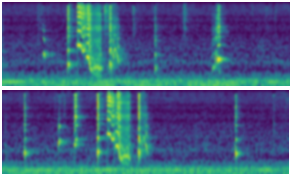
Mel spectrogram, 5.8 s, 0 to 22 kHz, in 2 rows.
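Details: Pet Eastern rosella in a room, 29 January 2021, giving scattered short whistled notes broken by two loud chattering bursts, against steady low background hum.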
